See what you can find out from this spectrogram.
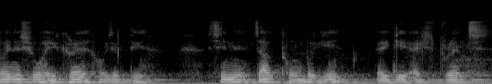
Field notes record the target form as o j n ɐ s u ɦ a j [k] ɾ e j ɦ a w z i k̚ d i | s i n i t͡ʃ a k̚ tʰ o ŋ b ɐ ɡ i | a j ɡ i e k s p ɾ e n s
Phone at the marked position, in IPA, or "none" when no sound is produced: kʰ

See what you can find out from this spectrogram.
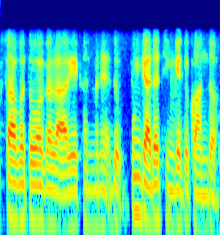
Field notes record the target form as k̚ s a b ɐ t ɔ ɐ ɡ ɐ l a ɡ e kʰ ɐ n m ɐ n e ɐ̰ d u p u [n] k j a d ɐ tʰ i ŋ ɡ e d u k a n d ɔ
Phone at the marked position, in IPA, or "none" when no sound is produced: ŋ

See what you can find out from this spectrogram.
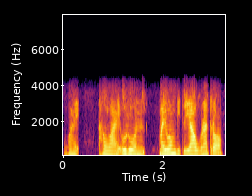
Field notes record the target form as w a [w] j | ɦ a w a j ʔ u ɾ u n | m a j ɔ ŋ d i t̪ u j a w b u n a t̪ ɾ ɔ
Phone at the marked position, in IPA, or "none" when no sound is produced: none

